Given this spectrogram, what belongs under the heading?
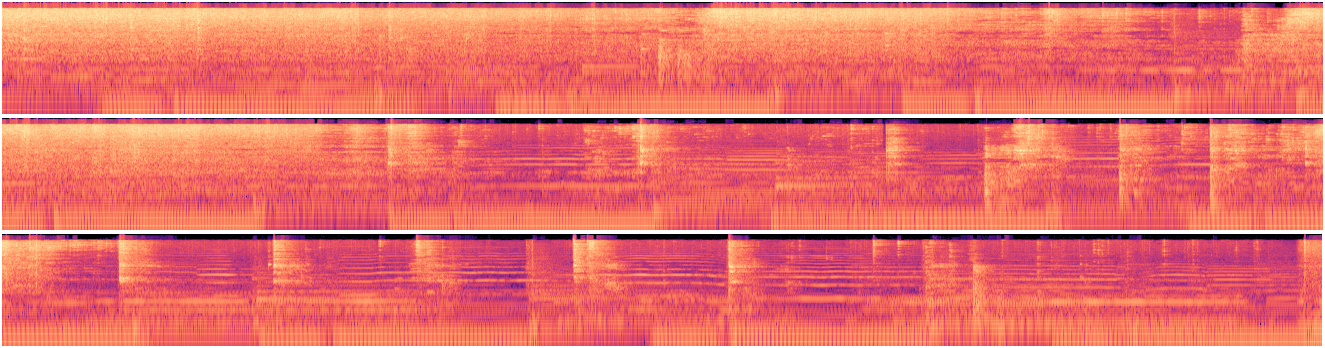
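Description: Fish roe tipped into a pan of cooked spices and stir-fried, with continuous sizzling and frying under repeated scraping and clinking of a utensil against the pan, close and fairly loud throughout.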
